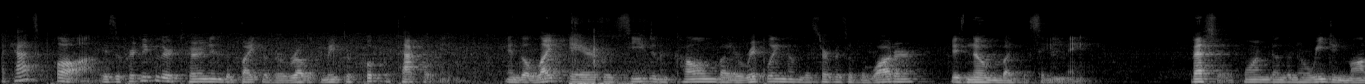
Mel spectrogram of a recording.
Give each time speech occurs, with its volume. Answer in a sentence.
You can hear the speech from 0.0 to 10.8 s, at a steady volume; and briefly from 11.9 to 13.6 s.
